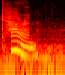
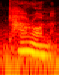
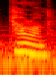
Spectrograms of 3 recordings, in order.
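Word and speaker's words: Charon: It's just as you described it, only your pronunciation is a little off. The name you heard wasn't Karen. It was C H A R O N. As in Karon, the fairerryyman of the dead. Karon, who in exchange for the right coin helps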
